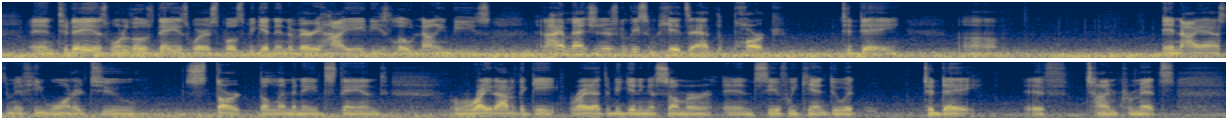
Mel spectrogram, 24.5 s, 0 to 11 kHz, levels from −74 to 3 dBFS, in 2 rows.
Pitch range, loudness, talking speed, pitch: 90-100 Hz, -18 LUFS, 165 wpm, 95 Hz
